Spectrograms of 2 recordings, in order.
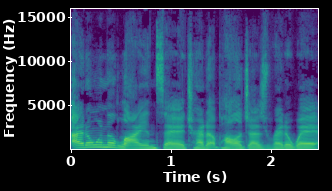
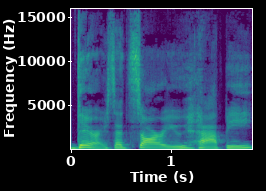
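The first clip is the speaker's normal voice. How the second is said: sulky, resentful, angry, petulant grudging tone; 3 semitones higher than usual. Showing an apology said just to get it over with: mock angry petulant apology. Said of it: "an angry tone to it or an embarrassed tone".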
